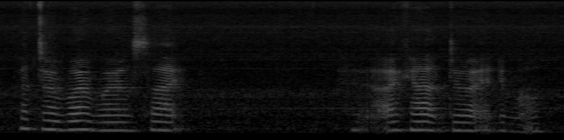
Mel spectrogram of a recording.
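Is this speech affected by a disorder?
Yes: Friedreich's ataxia; diagnosed in childhood.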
